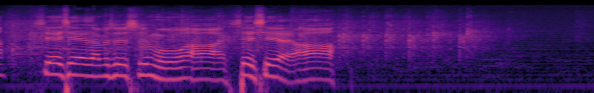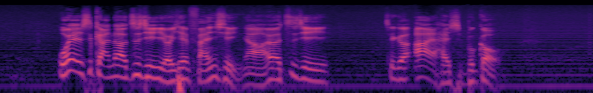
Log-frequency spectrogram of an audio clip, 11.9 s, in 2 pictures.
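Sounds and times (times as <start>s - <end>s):
speech: 0.0s - 3.6s, 6.6s - 11.1s
audience applause: 0.0s - 5.3s.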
